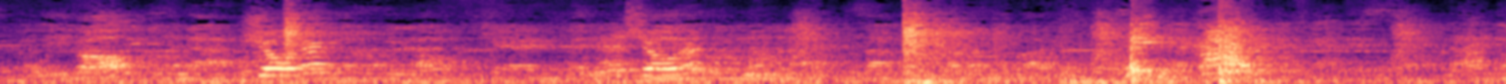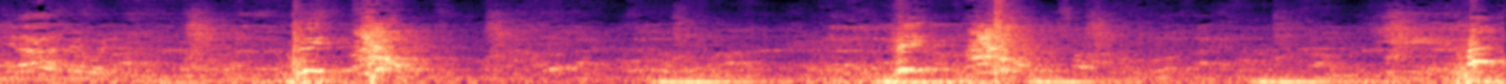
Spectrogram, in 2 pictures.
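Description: A man calls out instructions between punches.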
